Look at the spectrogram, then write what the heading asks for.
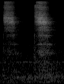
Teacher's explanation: right on the tip of your tongue, kind of a TS noise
